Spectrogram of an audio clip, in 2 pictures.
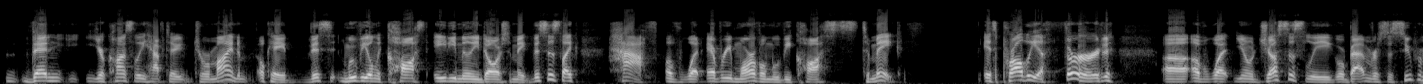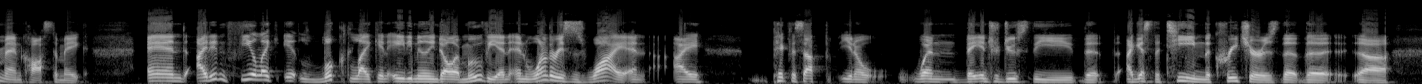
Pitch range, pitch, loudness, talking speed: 120-155 Hz, 135 Hz, -19 LUFS, 190 wpm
